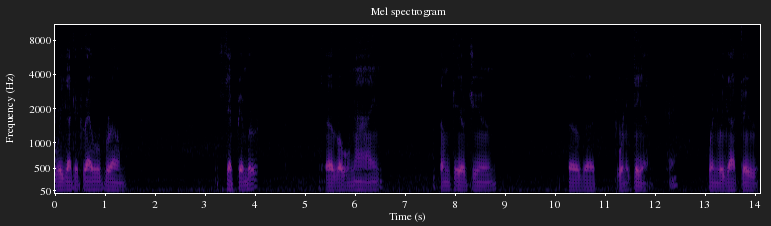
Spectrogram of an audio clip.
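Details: Tracheoesophageal speech in an adult man after laryngectomy for laryngeal cancer, no voice box, speaking with a Provox voice prosthesis.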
